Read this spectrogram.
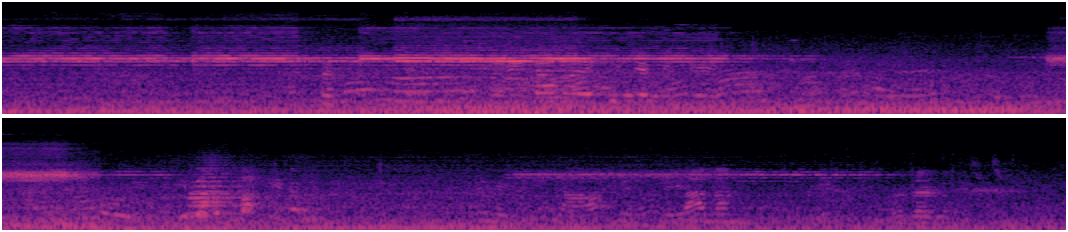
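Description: Traffic rumbles along a busy street.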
